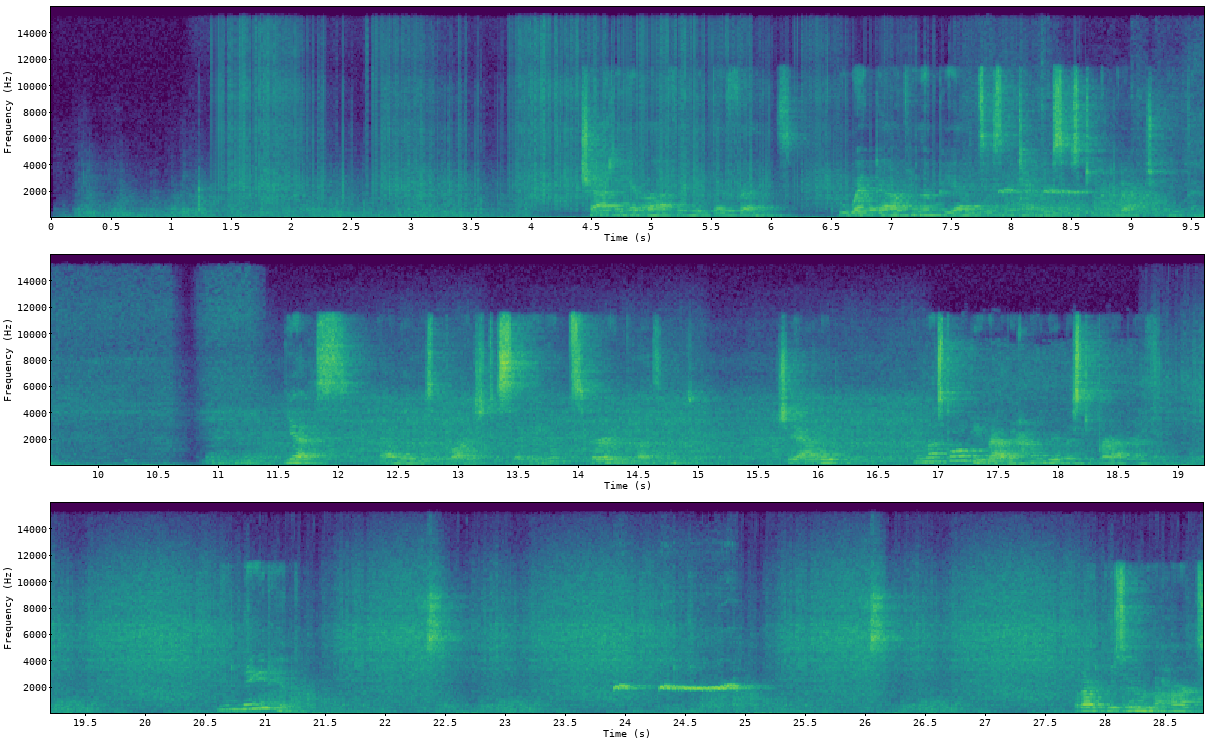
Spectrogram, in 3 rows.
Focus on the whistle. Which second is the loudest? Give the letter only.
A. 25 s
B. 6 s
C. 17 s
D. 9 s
A.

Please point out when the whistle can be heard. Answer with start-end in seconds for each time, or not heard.
7.8-8.7, 23.9-25.0.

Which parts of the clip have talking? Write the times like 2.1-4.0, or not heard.
4.4-9.7, 11.5-18.9, 20.6-21.2, 27.7-28.7.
